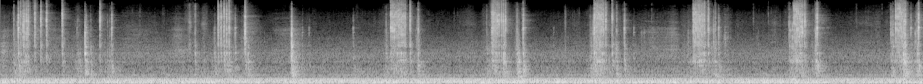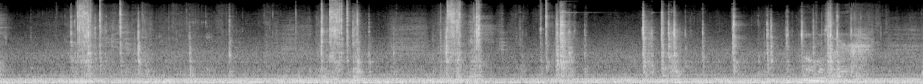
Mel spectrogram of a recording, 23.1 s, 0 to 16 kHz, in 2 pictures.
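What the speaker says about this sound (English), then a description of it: "I got a fancy tool that helps me do these. It's called a through socket." A through socket ratchet tightens AN fuel line fittings on a Porsche 944 in repeated sharp clicking bursts over a steady mechanical hum, close up, spaced across the whole stretch.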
